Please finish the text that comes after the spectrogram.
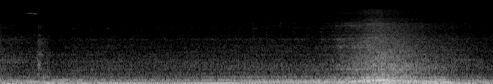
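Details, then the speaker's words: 1973 Ford Maverick V8, manual, just started cold: short throttle blips sound choked and hesitant before catching; stumbles when cold, improves as it warms, owner cites timing and fueling issues. "the choking when i stomp on the gas well really the car is cold so i shouldn't really be doing that anyway it does get better as the car warms up"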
